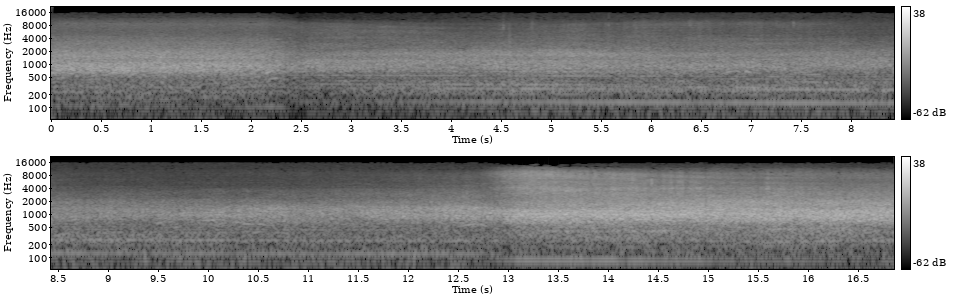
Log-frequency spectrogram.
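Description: Airport ambience: a steady rushing noise with a faint low steady hum through the middle, dropping abruptly about two seconds in and jumping louder again near the end.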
